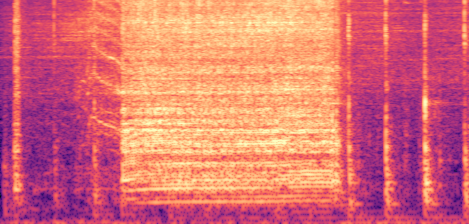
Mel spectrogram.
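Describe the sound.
A miter saw and screw drivers at work on new deck boards at a mobile home: one loud, sustained power-tool whine lasting about a second and a half, set among sharp clicks and knocks.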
